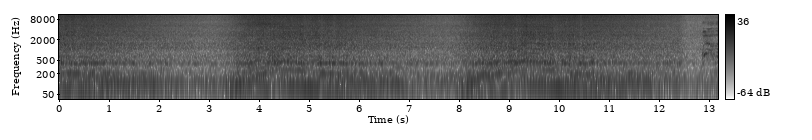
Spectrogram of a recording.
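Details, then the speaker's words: 2004–2008 Ford F-150 5.4L V8 after new aftermarket muffler and exhaust install, warmed up: two smooth revs with a mild, stock-like even exhaust note, no rattles or leaks. "Mild note, it sounds really stock and nice. I really like that. It's not too much."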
